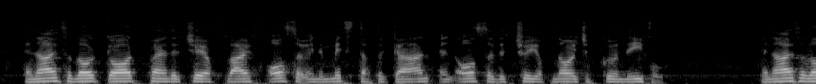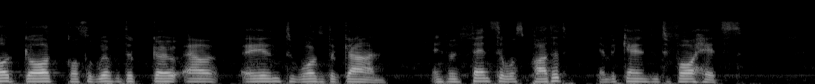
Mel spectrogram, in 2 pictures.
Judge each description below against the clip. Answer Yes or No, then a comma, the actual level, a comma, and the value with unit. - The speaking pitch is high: No, low, 130 Hz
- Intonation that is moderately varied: No, narrow, 2.0 semitones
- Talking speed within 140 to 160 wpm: No, fast, 205 wpm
